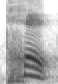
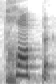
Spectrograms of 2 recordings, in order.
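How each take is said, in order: First: The final P sound is silent. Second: The final P sound is pronounced. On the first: The speaker calls it right. "Le P muet" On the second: The speaker calls it wrong. "ما قلتش trop"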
